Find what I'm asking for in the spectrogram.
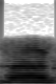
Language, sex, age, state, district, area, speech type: Kannada, female, 30-45, Karnataka, Belgaum, rural, conversation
